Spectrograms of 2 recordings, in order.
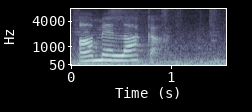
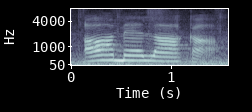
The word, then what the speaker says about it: amelaka: a native english speaker a is ah so that yields a melaka nice open vowel sounds once again up here in red is how we would say it if we were using all of the bad habits we've learned from speaking southern united states english amelaka don't do that and then your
